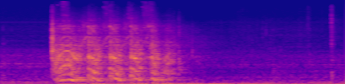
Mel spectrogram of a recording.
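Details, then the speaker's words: Old diesel rat rod car being cranked just after new fuel filters were fitted, injector loosened to check for fuel: starter turns at about four beats a second but it never catches; no fuel at the injectors yet, needs time to bleed through. "Go ahead and crank it a little. Let me see if we get fuel out of this injector."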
